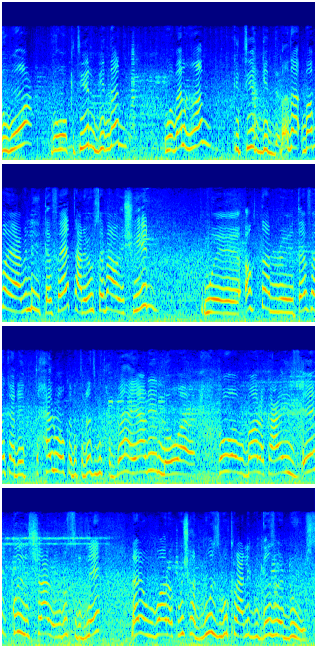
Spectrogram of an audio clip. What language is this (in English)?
Arabic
